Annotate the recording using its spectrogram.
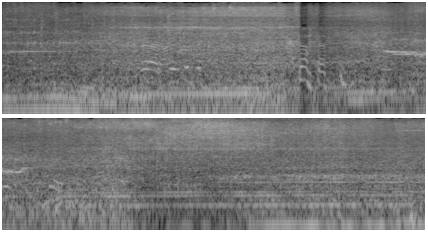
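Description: Street traffic: car engines running as vehicles pass close by, over a steady outdoor hum, with scattered voices of people nearby.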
